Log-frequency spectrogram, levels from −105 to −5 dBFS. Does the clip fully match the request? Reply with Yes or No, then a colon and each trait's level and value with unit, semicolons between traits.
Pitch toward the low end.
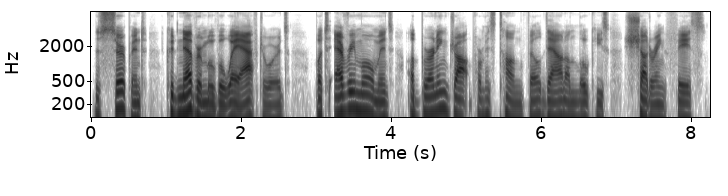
Yes: low, 115 Hz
